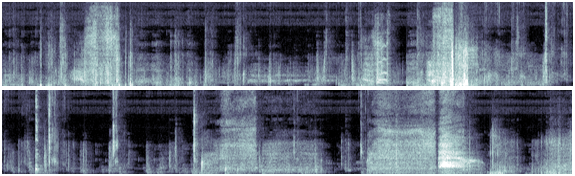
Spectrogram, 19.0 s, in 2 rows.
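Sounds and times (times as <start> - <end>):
person chewing noodles: 0.0 - 19.0
wet mouth clicks: 10.0 - 10.4, 12.7 - 13.0.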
